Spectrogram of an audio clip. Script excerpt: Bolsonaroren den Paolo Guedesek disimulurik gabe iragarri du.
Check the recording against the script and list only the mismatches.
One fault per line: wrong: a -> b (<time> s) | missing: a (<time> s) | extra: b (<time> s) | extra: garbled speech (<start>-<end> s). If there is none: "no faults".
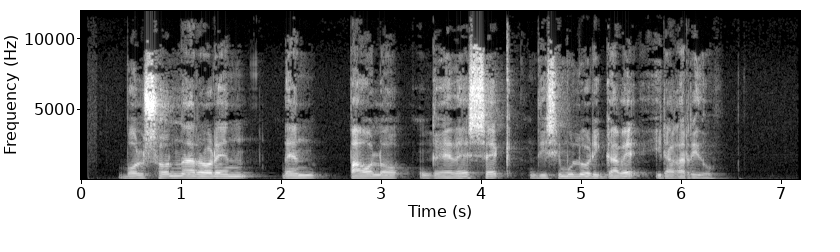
no faults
